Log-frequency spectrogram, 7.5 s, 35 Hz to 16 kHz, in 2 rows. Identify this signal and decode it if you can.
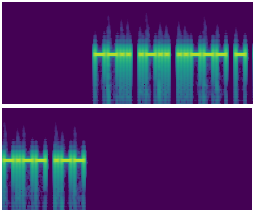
Morse code, heard as a keyed tone, about 25 wpm, 700 Hz. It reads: ZL2TYW
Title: DXCC-100 Call Signs - 6 Characters - Repeated 2x - 25wpm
